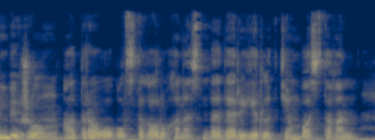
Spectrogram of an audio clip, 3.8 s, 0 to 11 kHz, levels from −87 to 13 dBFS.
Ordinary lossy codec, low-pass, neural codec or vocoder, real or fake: AAC, 64 kbps; 9.9 kHz; none; real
